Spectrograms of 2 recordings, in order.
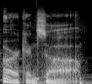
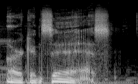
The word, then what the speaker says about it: Arkansas: state name, and that's Arkansas, not Arkansas or Arkansas. Those would be both considered illegal. According to the rule, the correct pronunciation of Arkansas, with the final S being silent, was made official by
